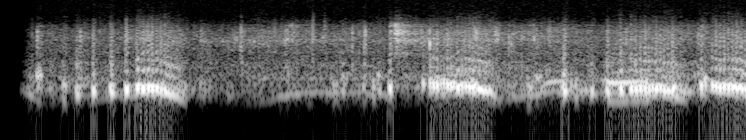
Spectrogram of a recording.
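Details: A pigeon dancing, apparently happy at getting food, gives deep, throaty rolling coos in bursts of about a second, with soft muffled bubbling between.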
